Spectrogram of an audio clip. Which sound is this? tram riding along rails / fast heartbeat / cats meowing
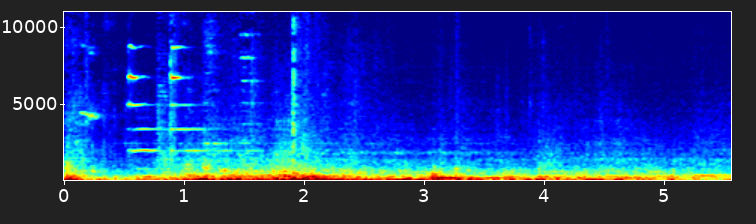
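tram riding along rails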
